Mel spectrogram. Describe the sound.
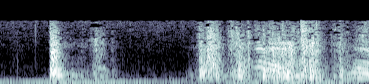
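An axe chops into a wooden door with two sharp, heavy thuds about half a second apart, followed by people talking loudly.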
